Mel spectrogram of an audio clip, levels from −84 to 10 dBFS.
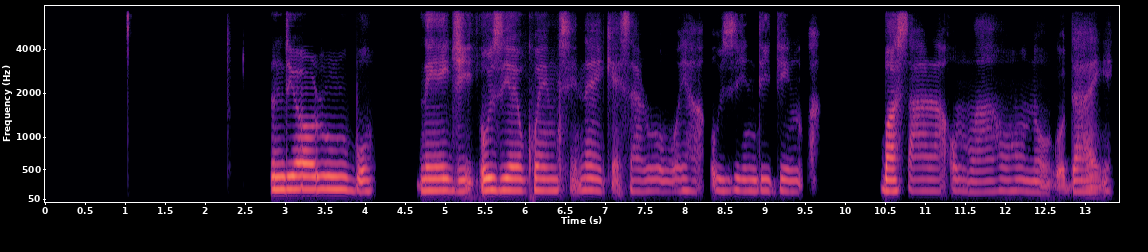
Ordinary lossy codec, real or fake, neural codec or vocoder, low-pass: none; fake; codec, 16 kHz in and 24 kHz out, 0.9 kbps, LongCat-Audio-Codec, fine tuned four codebook decoder; 7.2 kHz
